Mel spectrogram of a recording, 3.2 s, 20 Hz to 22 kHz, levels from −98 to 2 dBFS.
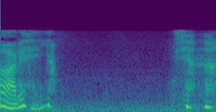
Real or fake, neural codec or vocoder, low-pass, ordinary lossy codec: fake; codec, 16 kHz, 2 kbps, FunCodec, trained on Chinese and English, 25 frames a second; 7.2 kHz; AAC, 32 kbps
